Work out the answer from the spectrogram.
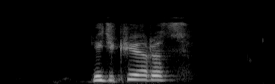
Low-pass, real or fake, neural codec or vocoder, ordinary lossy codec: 7.2 kHz; fake; codec, 16 kHz, 1 kbps, X-Codec, HuBERT features, trained on LibriSpeech; Opus, 32 kbps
